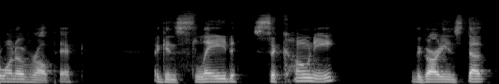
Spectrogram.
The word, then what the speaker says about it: Cecconi: Just so everyone knows, C-E-C-C-O-N-I. Okay, that first C is going to be an S. That second C is going to be a K, and that's going to help you pronounce Ciccone correctly as we move forward, because he is a relevant character.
